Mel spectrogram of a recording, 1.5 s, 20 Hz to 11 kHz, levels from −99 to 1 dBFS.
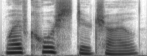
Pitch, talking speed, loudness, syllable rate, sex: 210 Hz, 205 wpm, -17 LUFS, 4.4 syllables/s, female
